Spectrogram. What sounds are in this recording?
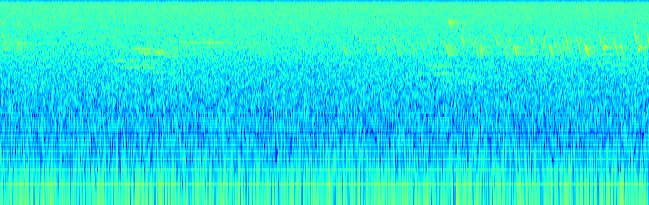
Wood Thrush, Ovenbird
